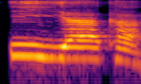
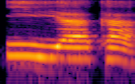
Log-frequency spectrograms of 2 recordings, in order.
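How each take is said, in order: No difference in how they are said.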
